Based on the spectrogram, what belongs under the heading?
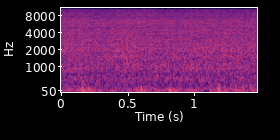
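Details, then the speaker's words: Toyota Camry with new replacement AC blower motor, bench-tested plugged in, car on, running at low then medium: soft steady rush of air, no rattle, scrape or wobble; starts on its own without nudging; runs smoothly. "But no sound, no wobbling, and most importantly, I didn't have to nudge it for it to start."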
